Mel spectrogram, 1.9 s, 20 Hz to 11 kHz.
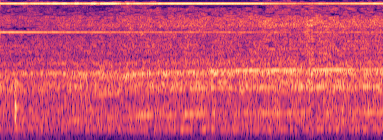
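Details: Famup TSC 40 milling machine motor run on a VFD with a separate permanent cooling fan, since the motor's own fan under-cools at low frequency: soft, constant airy whir with faint steady whine, no rubbing or wobble; the fan runs normally.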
